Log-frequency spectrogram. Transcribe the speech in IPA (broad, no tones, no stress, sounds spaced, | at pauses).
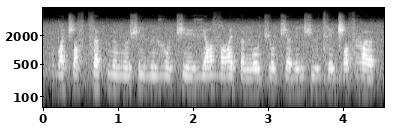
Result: dˤ ɨ t͡ʃ ɐ sˤ t͡s ɐ k ð ɵ β ɵ ʃ ɾ i ð ɨ ɣ o t͡ʃ e ɣ e zˤ i θ ɐ ŋ o t͡ʃ o t͡ʃ ɐ ð i ʃ ɨ d͡z e d͡ʒ e sˤ ɣ ɐ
